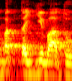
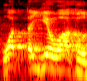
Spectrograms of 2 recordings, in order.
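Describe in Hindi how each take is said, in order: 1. दोनों मुख्य व्यंजन b की तरह बोले जाते हैं। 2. दोनों मुख्य व्यंजन w की तरह बोले जाते हैं। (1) "बहुत से दोनों तरफ बा पढ़ देते हैं" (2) "दोनों तरफ वाव पढ़ देते हैं"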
